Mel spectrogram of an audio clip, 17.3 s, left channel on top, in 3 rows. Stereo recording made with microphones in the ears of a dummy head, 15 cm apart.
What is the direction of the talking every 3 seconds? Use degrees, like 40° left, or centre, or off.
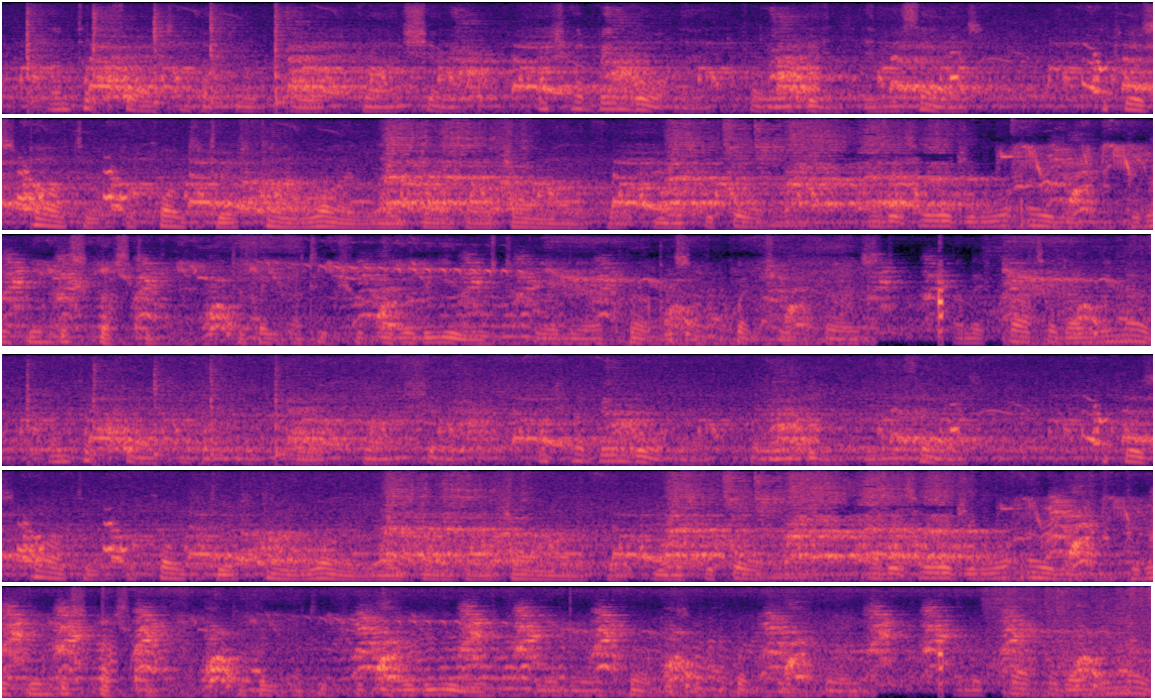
80° left, 80° left, 30° left, 10° right, 60° left, 70° left.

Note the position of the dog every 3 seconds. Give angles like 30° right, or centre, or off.
50° left, 40° left, 10° left, 20° right, 50° right, 70° right.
